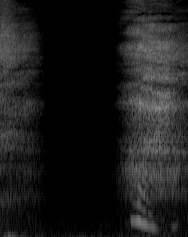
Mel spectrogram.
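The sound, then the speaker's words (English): Two breaths, separated by a quiet pause, during a guided exercise of breathing in through the nose and out through the mouth. The first is a soft, airy breath, and the second is a louder, longer sighing breath. “So we're going to breathe in through our nose,”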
